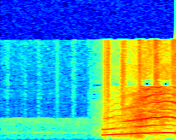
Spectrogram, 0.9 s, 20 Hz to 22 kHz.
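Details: Owl, 14 April 2010, letting out one abrupt, raspy, breathy call that swells and rises slightly before dropping off. A faint steady whine sounds before it.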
